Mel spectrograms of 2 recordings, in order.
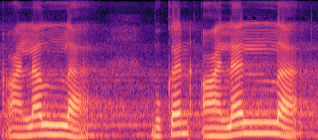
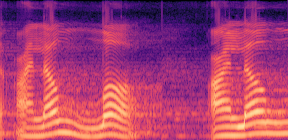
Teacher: sebelum lafzul jalalah sebelum lafaz Allah ini berharakat tebal yaitu la jadi bacanya tebal ya bukan alalla bukan alalla tapi alallah alall jadi ujung lidahnya nempel langsung di langit ya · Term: dibaca tebal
